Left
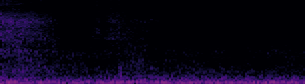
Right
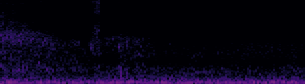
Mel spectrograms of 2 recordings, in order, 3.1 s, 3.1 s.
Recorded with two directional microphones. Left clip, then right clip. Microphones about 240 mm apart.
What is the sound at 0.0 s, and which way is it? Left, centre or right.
Snort, left.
